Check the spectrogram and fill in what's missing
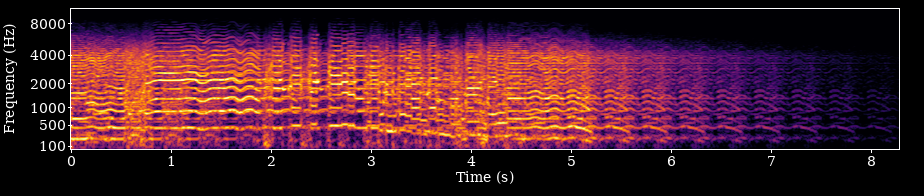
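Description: Heavily processed electric guitar played through a Boss SY-1000 synth effects processor, with buzzy, distorted synth-like tones and a wash of effects, sustained and gradually fading toward the end.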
